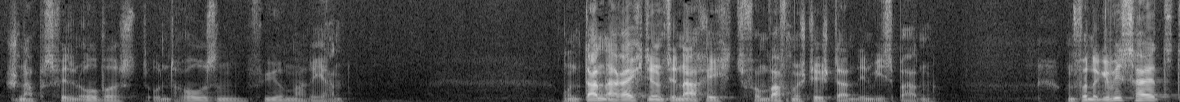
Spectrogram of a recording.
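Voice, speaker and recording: Careful wartime refugee telling his story in a radio drama, deep husky voice, wry. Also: darkish tone. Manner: measured, wry, literary. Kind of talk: radio play narration and dialogue.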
